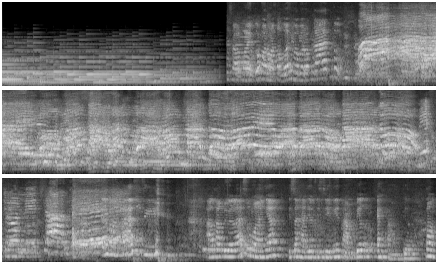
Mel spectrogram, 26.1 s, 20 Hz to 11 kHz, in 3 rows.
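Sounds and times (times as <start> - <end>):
children shouting and singing: 7.1 - 20.0.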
